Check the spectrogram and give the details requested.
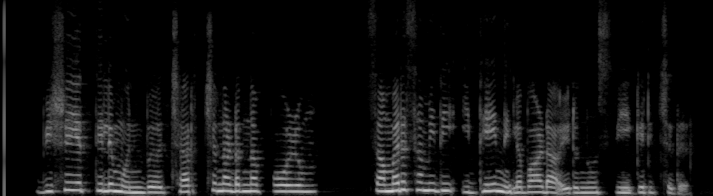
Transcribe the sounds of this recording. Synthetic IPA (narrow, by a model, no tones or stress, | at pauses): ʋiʂɐjɐt̪ːilumunbɨt͡ɕɐrt͡ɕːɐnɐɽɐnːɐpːo̞ːɻum | sɐmɐɾɐsɐmiðiid̪ʱenilɐbaːɽaːjiɾunːusʋiːɣɐɾit͡ɕːɐðɨ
